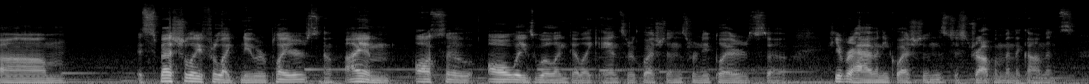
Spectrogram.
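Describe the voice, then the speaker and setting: Music plays behind a man who speaks with ordinary pitch variation. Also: moderate pace. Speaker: video game streamer / guide maker. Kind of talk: tutorial. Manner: hesitant, many fillers.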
